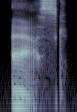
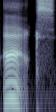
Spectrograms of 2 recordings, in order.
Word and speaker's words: ask: The word ask. For some reason, it's super common to flip those last two sounds and say X instead. The fix is just to slow down for a second and think about it.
